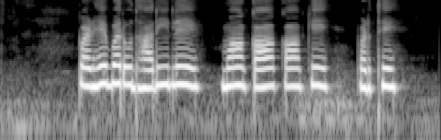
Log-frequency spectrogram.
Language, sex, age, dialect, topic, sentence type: Chhattisgarhi, female, 25-30, Western/Budati/Khatahi, banking, question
